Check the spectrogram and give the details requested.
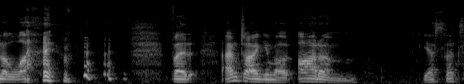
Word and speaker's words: ATUM: as you've been alive but I'm talking about Autumn yes that's how that that's pronounced um Autumn by Smashing Pumpkins uh which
